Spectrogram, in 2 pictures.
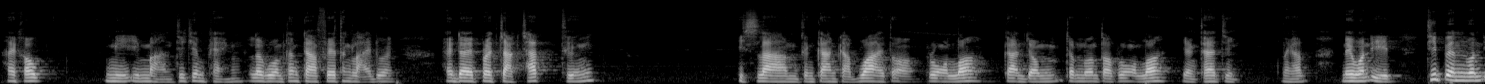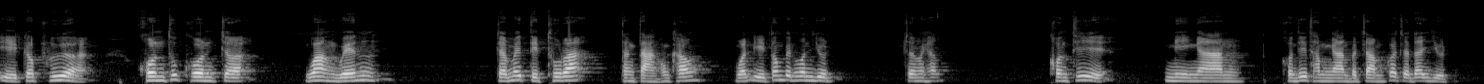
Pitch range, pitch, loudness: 145-170 Hz, 155 Hz, -20 LUFS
